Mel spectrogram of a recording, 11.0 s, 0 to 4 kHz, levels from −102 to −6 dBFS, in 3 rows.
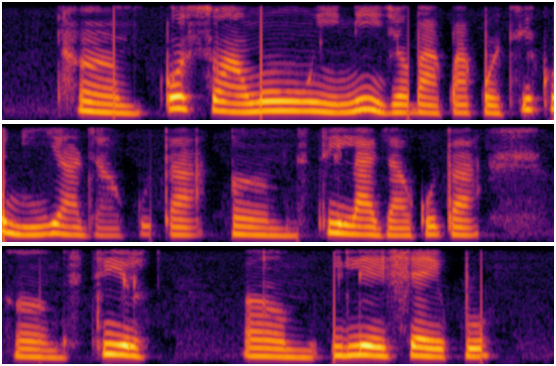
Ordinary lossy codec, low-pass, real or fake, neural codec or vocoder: none; 3.6 kHz; real; none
